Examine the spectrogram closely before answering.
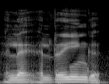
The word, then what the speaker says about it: ह्लीं: है वो है ह्लीं, यानी कि ह ल रींग ह्लीं, यानी कि इसमें जब आप जप करोगे तो जो रा है वो साइलेंट हो जाता है, तो सिर्फ ह्लीं का उच्चारण निकलता है मुख से।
